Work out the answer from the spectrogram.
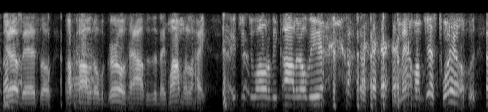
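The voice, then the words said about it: Very deep low-pitched male voice. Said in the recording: “I think you're like 2 octaves lower than my voice. I don't know if I could ever get to the ... voice ... my voice has been like this since I was 12”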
